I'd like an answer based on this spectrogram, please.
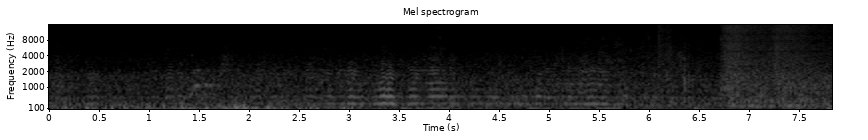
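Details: Bees buzzing during a hive inspection in Jamaica, a steady low droning hum with faint harmonic bands, some handling noise and a short burst of broadband rustle near the end.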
